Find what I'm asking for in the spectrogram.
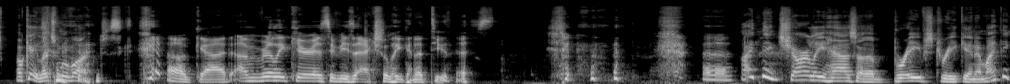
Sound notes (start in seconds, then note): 0.4 laughter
